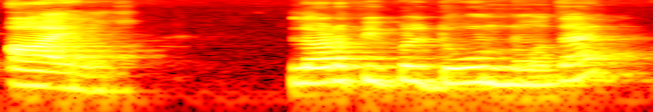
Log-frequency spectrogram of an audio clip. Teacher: The S is completely silent, and we just say aisle.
